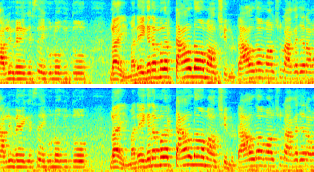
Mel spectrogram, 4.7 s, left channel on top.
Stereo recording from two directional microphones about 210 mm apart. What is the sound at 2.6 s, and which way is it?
Speech, 45° left (ahead or behind).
